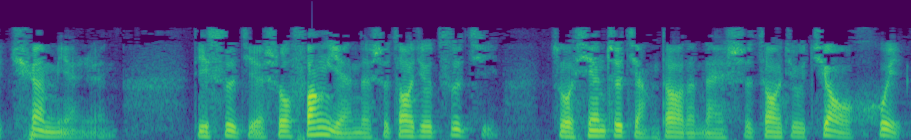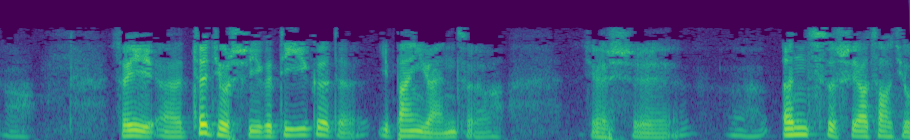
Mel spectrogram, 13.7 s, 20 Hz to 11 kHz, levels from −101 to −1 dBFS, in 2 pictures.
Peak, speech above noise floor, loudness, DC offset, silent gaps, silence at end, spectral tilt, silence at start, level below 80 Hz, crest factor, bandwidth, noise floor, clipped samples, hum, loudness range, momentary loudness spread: 0 dBFS; 24 dB; -22 LUFS; under 0.1%; none; 0 s; -10 dB/octave; 0 s; -52 dBFS; 24 dB; 5.8 kHz; -46 dBFS; under 0.1%; none; 5 LU; 20 LU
